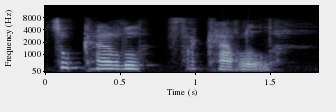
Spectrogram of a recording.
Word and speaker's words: Zuckerl-Sackerl: Alle Zuhörerinnen aus Österreich mögen mir verzeihen, ein Zuckerl-Sackerl.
